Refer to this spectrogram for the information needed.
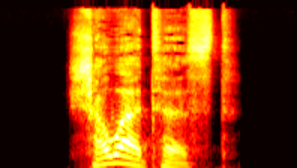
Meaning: inflection of schauern: 1. second-person singular preterite 2. second-person singular subjunctive II
- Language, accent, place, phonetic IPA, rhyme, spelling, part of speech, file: German, Germany, Berlin, [ˈʃaʊ̯ɐtəst], -aʊ̯ɐtəst, schauertest, verb, De-schauertest.ogg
